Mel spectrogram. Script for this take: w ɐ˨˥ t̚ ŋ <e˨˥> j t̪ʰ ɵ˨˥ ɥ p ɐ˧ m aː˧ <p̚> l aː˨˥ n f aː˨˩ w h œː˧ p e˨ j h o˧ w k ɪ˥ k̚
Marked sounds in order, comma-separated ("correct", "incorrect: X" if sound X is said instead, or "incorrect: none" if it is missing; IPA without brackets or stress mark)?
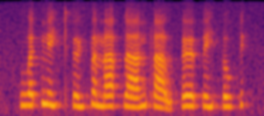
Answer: correct, correct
